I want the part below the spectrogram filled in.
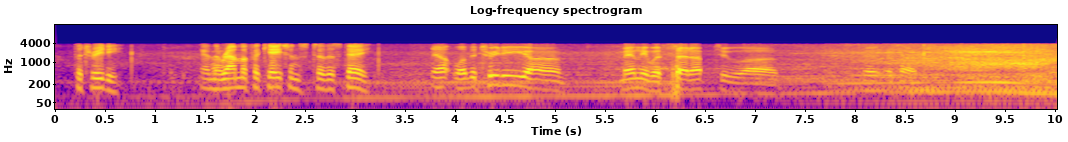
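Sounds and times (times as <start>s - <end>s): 
speech: 0.2s - 0.8s, 1.4s - 7.4s, 8.1s - 9.2s
large vehicle engine rumbling past: 2.8s - 10.0s.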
